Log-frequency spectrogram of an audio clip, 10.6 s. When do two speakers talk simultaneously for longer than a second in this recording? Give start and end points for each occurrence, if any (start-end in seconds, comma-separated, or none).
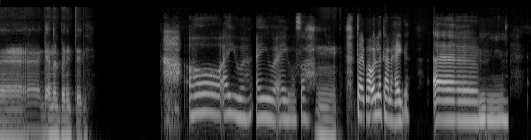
none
